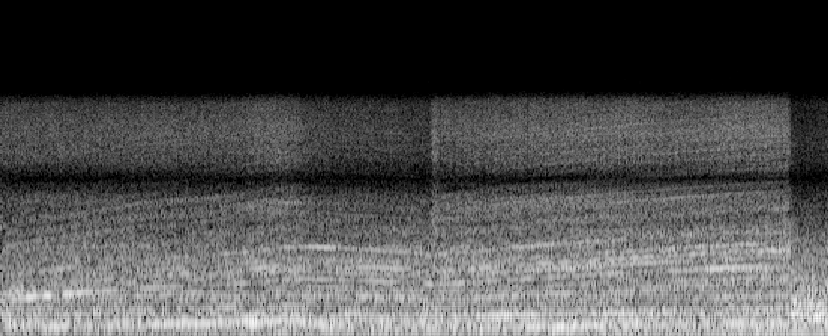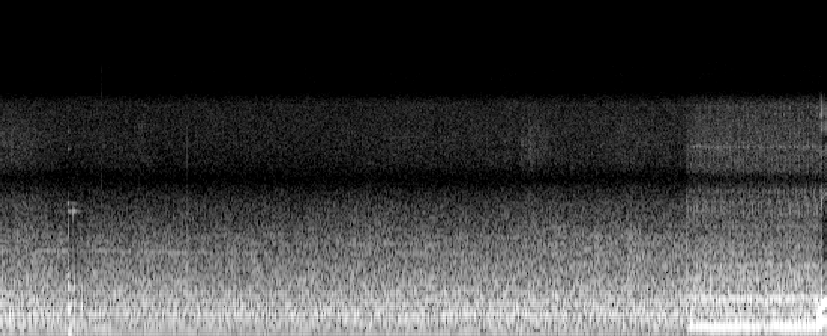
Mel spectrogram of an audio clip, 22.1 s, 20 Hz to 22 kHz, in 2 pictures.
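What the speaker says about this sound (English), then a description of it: "On the rolling road, the car is checked under simulated conditions." A VW Golf MK2 running on a rolling road test stand on a production line, a steady droning engine with shifting tone and a constant mechanical hum throughout.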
